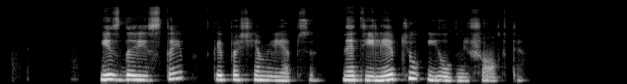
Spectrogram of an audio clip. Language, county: Lithuanian, Tauragė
